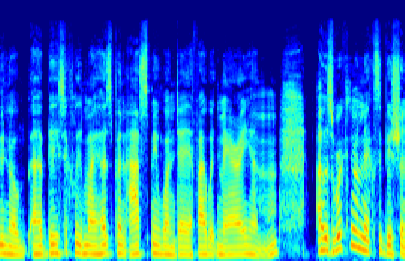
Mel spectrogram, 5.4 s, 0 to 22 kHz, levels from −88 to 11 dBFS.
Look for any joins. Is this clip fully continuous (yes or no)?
yes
